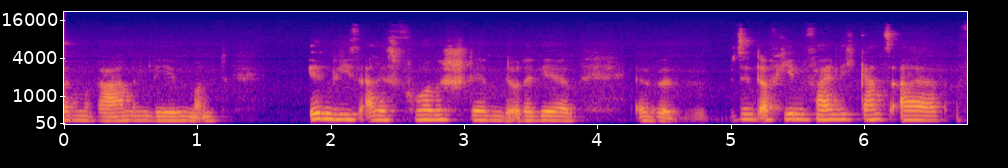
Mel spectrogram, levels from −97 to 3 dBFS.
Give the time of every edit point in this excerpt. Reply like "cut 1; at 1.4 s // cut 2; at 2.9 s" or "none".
cut 1; at 3.3 s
